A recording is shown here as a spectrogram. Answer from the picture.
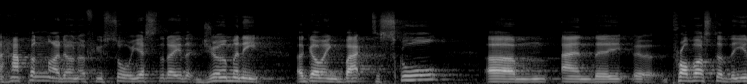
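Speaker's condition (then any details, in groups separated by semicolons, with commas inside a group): No condition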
